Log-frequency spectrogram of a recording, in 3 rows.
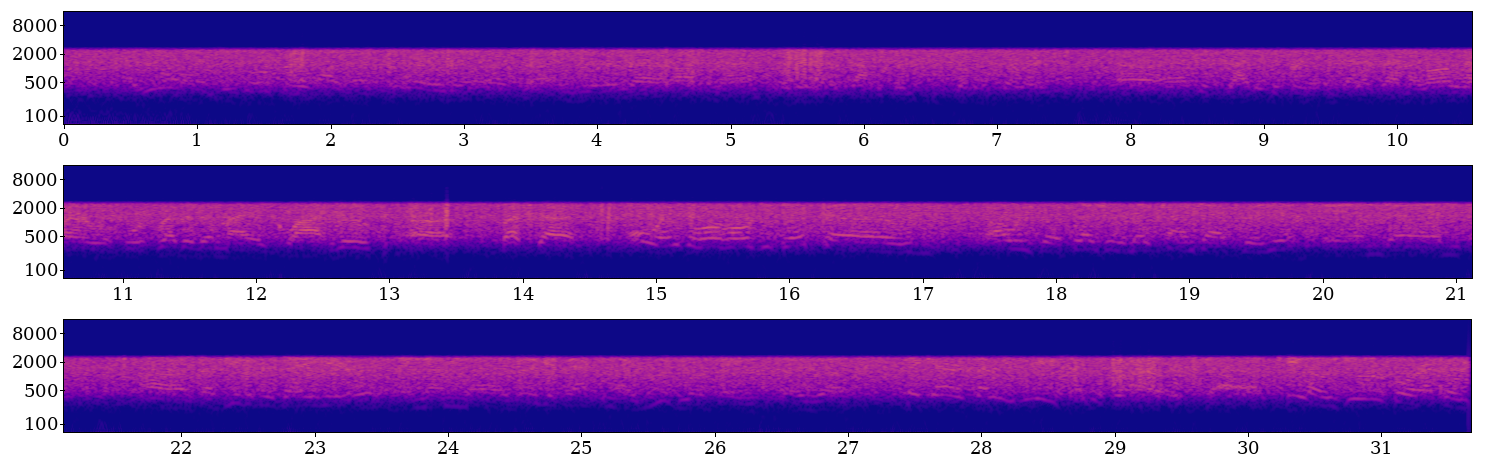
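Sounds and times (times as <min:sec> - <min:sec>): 
amateur radio static: 0:00.0 - 0:31.6.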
